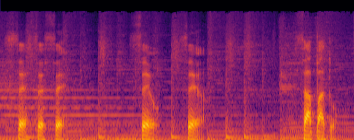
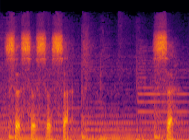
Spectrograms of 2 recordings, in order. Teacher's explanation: Hay partes en España en las que decimos la C poniendo la lengua entre los dientes.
